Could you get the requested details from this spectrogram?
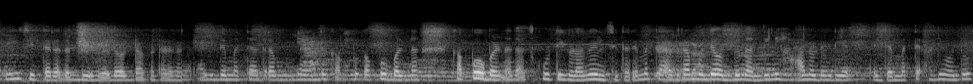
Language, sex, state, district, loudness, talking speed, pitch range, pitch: Kannada, female, Karnataka, Mysore, -23 LUFS, 165 wpm, 200-230 Hz, 220 Hz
